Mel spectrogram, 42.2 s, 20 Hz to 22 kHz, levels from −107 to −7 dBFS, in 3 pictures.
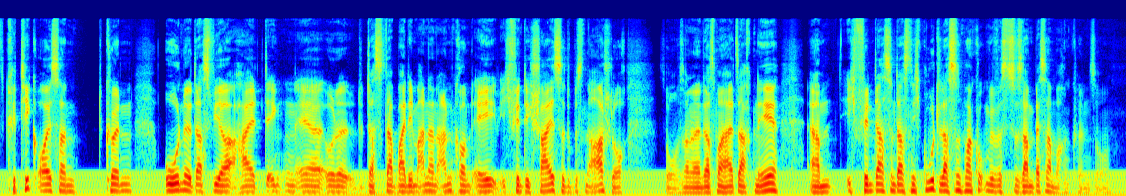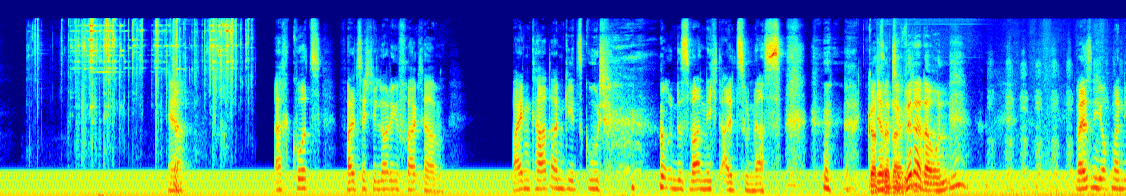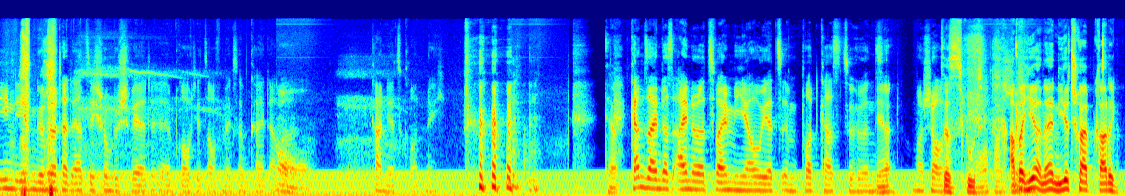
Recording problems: electrical hum; noticeable; throughout; 50 Hz, 20 dB below the speech
jangling keys; noticeable; from 15 to 17 s; peak level with the speech
dog barking; loud; at 28 s; peak 2 dB above the speech

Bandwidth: 14.5 kHz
